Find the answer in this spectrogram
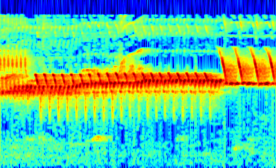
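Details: A chorus of Belgian canaries meant to get other canaries singing; a fast, regular pulsing trill runs throughout, joined near the end by a short series of rapid, high falling whistled sweeps.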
